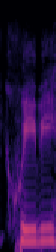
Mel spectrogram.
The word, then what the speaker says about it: Quibi: Quibi, how do we say this? – Quibi.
